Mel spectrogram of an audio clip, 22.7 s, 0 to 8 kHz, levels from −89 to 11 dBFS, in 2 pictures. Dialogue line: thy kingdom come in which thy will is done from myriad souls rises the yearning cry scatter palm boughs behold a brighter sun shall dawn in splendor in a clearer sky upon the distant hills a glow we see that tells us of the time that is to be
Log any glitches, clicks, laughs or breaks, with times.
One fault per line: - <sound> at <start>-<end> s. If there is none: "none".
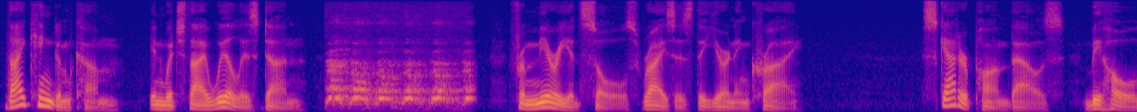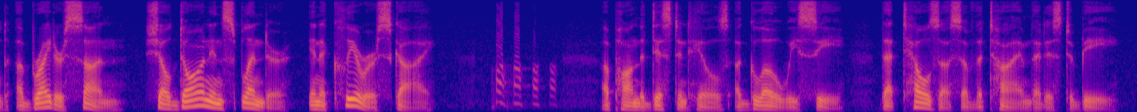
- bark at 3.2-4.8 s
- laugh at 16.3-17.0 s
